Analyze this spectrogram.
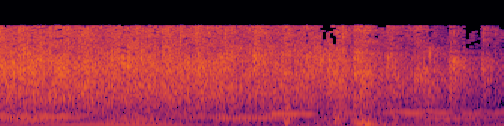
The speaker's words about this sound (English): Would you, again, honor her with your applause?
